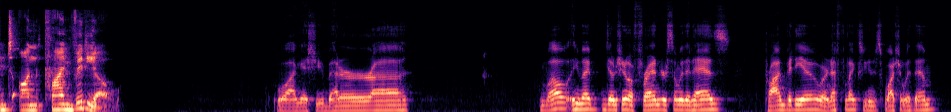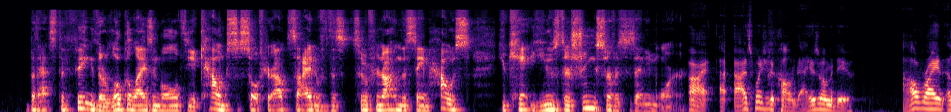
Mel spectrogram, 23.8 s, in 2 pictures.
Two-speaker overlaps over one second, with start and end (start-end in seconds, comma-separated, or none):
none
